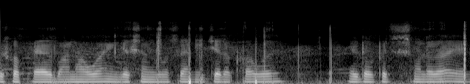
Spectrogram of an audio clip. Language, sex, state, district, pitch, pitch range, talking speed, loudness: Hindi, male, Haryana, Rohtak, 120 Hz, 115-125 Hz, 215 wpm, -23 LUFS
